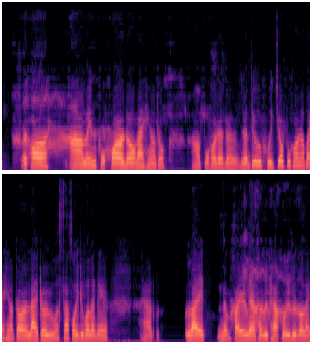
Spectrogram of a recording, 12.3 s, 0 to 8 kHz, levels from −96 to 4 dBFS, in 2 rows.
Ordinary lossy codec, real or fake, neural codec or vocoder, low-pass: none; fake; codec, 16 kHz, 1 kbps, FunCodec, trained on LibriTTS, 50 frames a second; none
